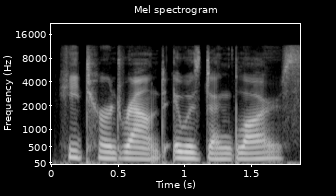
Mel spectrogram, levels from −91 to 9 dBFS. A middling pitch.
Yes: medium, 170 Hz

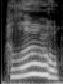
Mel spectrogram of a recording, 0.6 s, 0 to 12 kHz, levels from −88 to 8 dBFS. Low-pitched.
No: very high, 355 Hz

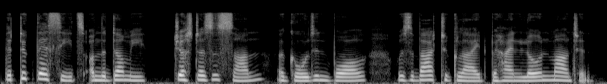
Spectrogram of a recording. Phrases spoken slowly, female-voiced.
No: fast, 205 wpm; female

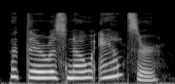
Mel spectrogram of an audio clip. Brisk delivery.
No: average, 170 wpm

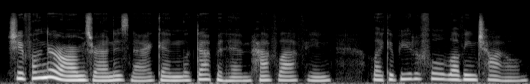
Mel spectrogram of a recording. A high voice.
Yes: high, 205 Hz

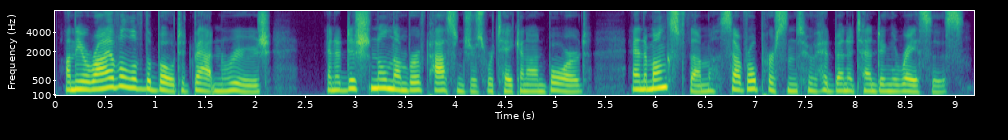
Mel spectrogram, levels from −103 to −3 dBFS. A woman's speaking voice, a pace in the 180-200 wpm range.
Yes: female; average, 190 wpm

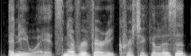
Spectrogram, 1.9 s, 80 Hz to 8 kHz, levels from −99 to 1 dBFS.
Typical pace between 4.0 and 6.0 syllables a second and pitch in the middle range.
No: 7.4 syllables/s; medium, 180 Hz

